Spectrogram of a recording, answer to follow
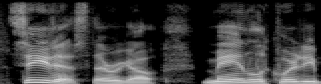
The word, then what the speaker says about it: Cetus: How do you pronounce it? Cetus? Cetus.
